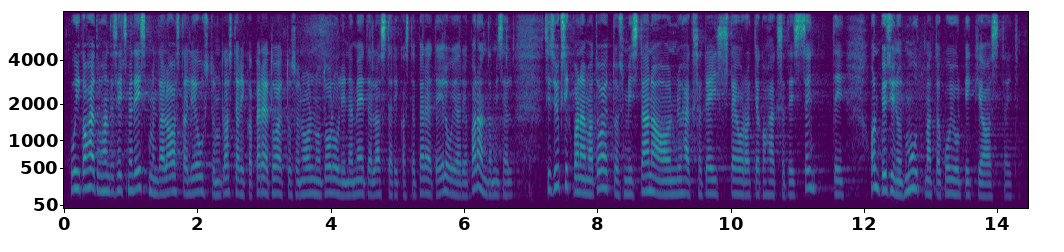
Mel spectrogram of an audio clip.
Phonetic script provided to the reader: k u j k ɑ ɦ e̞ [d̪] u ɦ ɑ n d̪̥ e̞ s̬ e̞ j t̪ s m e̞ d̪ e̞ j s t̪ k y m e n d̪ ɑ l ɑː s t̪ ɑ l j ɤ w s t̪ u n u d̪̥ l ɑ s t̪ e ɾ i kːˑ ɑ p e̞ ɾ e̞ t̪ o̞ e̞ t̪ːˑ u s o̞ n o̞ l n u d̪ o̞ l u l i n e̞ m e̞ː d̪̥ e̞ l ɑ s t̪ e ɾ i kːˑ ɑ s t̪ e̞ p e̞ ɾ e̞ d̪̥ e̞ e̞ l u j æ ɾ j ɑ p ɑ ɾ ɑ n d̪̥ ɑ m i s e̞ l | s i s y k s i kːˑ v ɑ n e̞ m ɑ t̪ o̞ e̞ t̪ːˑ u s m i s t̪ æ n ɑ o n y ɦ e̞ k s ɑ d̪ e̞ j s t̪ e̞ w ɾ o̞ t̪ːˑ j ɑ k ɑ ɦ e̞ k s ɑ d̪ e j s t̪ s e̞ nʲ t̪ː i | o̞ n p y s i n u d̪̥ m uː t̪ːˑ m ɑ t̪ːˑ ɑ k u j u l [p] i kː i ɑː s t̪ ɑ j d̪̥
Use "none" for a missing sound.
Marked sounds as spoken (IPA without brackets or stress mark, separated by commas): t̪, p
